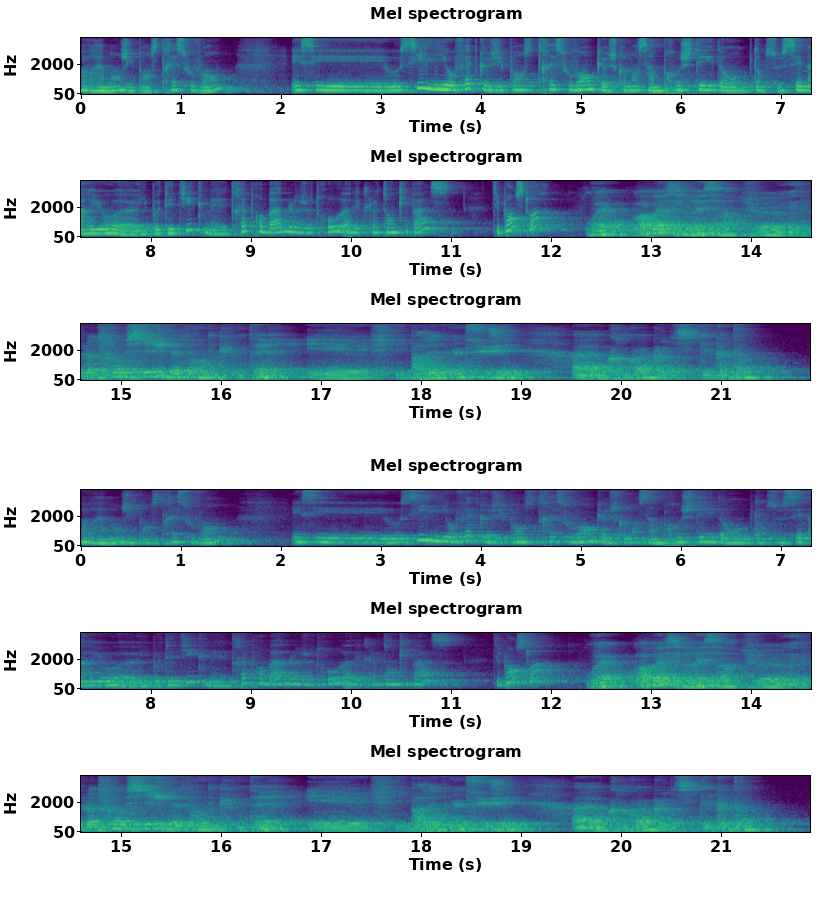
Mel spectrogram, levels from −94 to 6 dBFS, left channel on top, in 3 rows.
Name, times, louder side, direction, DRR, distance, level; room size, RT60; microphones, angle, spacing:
voice 1, 0.0-11.0 11.4-12.0, left 5 dB, 85° left, 9 dB, 0.3 m, -29 dB
voice 2, 12.3-21.2, equal, 40° left, -10 dB, 1.0 m, -29 dB
6.1 x 3.4 x 2.4 m, 1.3 s
head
